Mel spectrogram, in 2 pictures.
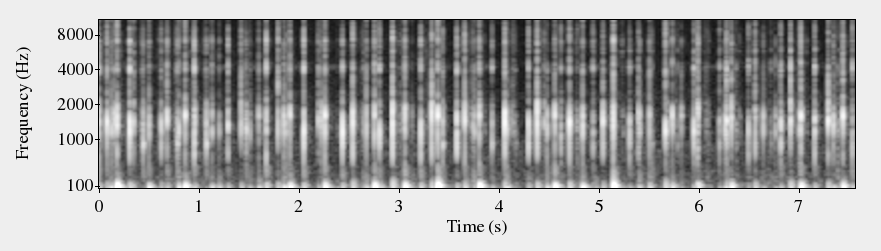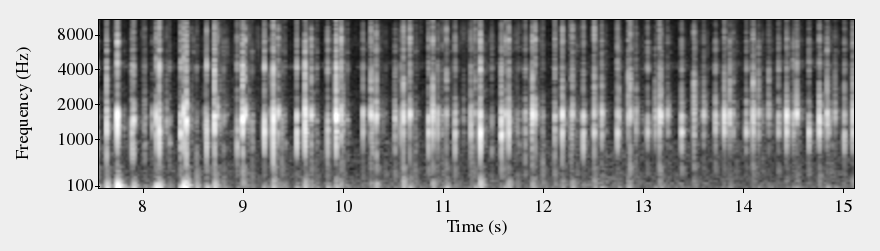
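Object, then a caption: Thin plastic party cups. Long nails rapidly tap two small, hollow, empty red plastic party cups held in both hands beside the mic. The result is a steady stream of quick, dry clicks with a soft hollow low thump and almost no ring. After about nine seconds, the low thump fades and the taps turn lighter and thinner.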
